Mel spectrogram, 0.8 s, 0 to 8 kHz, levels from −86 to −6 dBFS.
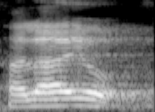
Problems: constant background noise, echo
